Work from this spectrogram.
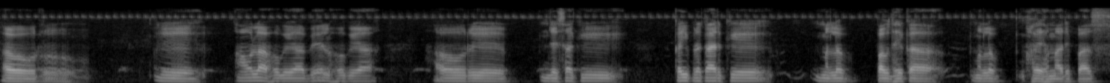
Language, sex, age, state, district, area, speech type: Hindi, male, 30-45, Uttar Pradesh, Prayagraj, rural, spontaneous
